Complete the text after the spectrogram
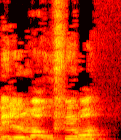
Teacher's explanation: غین مستعلیہ میں سے ہے، موٹا پڑھیں گے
